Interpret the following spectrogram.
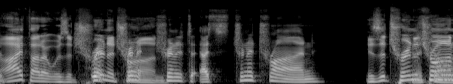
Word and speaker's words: Trinitron: trinitron or trinitan it's trinitron i do sometimes say it too fast and say trinitan but it's not it's trinitron is it there's a tron it there's a tron at the end of that yeah sometimes i skip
